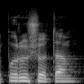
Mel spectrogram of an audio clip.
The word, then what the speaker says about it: Purushottam: Comment on le dit? C'est Purushottam.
